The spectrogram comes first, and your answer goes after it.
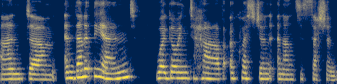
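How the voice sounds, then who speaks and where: Speaking with a slight northeast English accent, a woman keeps her medium pitch and intonation fairly even. Her pace is moderate, and the background is quiet. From northeast England, Sunderland. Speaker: corporate trainer and coach. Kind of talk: online talk. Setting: video call. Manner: casual, filler-heavy.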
